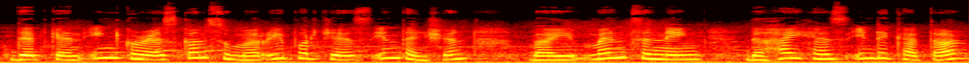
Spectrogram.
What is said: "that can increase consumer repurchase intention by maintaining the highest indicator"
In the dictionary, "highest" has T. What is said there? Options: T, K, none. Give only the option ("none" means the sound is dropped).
none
